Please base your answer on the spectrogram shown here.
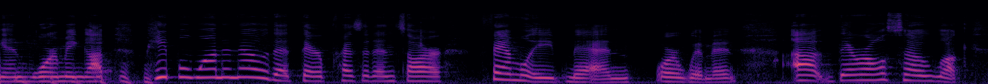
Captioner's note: laughter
